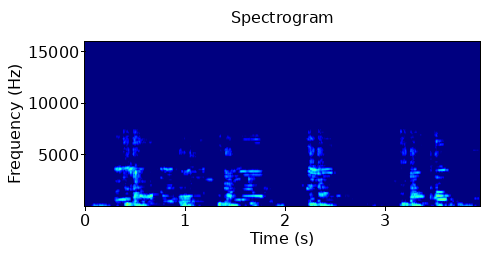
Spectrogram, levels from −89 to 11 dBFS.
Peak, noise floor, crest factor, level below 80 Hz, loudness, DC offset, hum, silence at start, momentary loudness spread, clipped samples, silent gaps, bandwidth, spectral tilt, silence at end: -30 dBFS; -87 dBFS; 20 dB; -84 dBFS; -50 LUFS; under 0.1%; none; 0.1 s; 10 LU; under 0.1%; none; 7.6 kHz; -4 dB/octave; 0.1 s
